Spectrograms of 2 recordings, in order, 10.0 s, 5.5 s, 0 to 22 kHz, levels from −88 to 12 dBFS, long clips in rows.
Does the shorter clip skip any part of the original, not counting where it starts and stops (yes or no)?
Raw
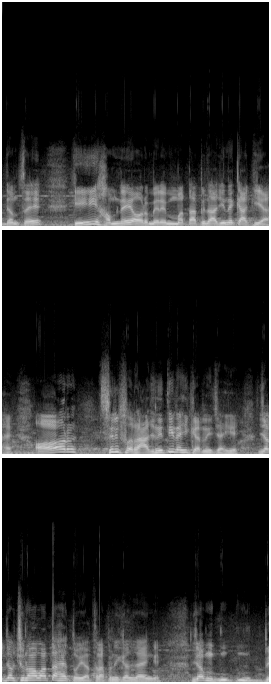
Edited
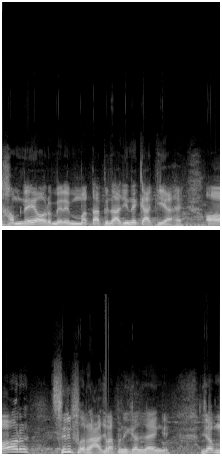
yes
